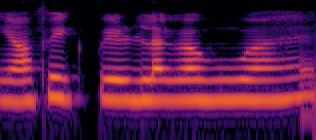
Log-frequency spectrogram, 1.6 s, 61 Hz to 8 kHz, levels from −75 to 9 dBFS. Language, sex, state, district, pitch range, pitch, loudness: Hindi, female, Bihar, Muzaffarpur, 245-255 Hz, 250 Hz, -21 LUFS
